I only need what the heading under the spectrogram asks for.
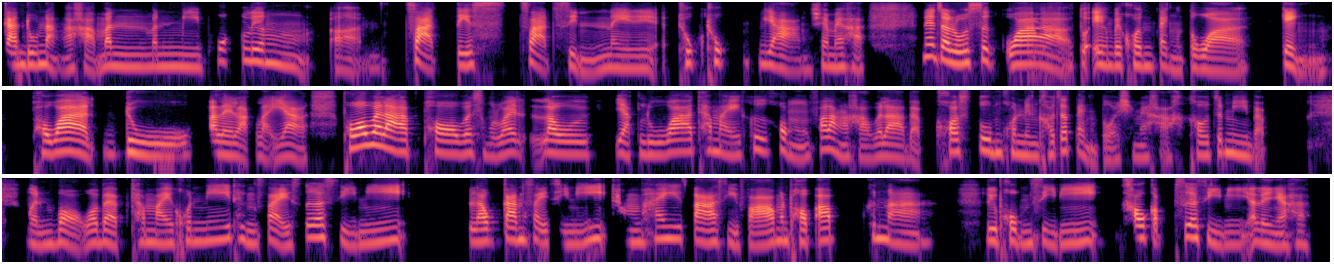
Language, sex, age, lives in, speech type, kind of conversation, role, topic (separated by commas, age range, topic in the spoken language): Thai, female, 30-34, Thailand, conversation, unstructured, none, คุณคิดว่างานอดิเรกช่วยพัฒนาทักษะอะไรได้บ้าง?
